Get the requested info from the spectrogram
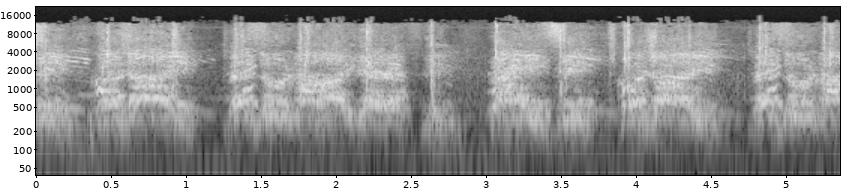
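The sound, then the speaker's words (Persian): A crowd of students at the University of Guilan, Iran, chants a new slogan in unison announcing they got their lunch, loud rhythmic phrases repeating about every second and a half, each burst separated by brief pauses. “و همون دانشجوها چند ساعت بعد که نهارشون رو گرفتن با یه شعار جدید گرفتن نهار رو اعلام کردن.”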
